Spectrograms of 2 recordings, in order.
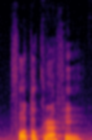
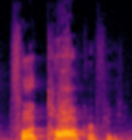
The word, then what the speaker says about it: photography: Banyak orang akan bilangnya fotografi. Padahal bukan, it's photography.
